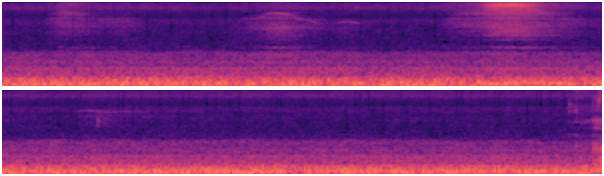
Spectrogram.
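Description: Steady low machinery rumble with a hum, running at an even level throughout.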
